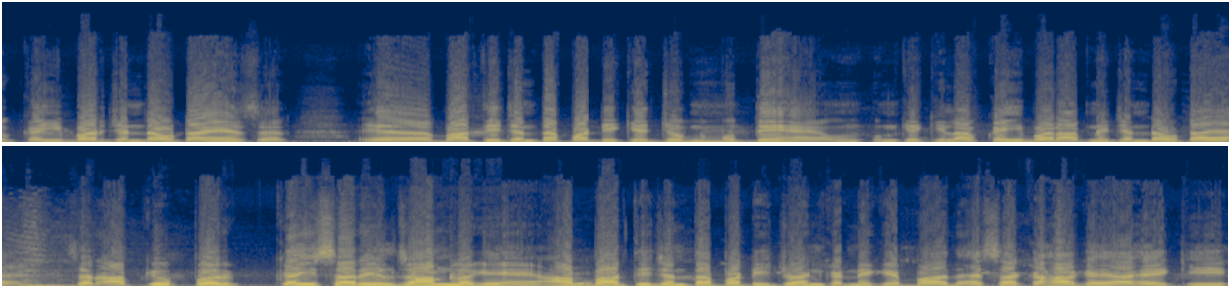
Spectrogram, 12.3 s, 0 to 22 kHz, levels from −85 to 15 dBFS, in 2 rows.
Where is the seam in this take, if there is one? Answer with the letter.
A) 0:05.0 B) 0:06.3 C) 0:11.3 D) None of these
B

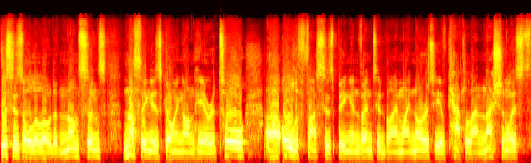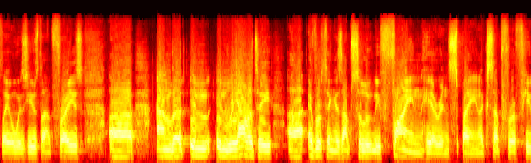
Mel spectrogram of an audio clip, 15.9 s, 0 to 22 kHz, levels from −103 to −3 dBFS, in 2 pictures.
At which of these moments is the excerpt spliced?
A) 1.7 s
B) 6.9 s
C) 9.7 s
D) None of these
D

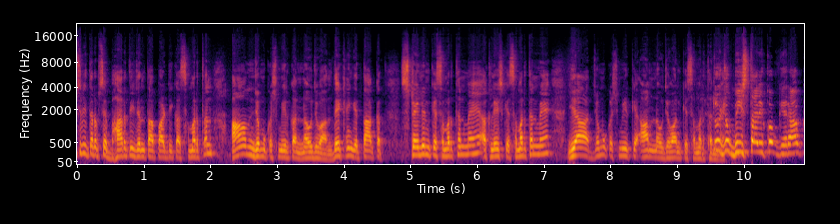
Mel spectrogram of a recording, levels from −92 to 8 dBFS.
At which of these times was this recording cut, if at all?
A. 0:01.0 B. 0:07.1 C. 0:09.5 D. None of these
D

